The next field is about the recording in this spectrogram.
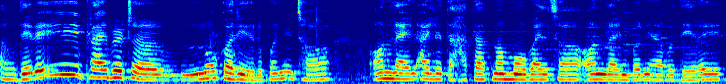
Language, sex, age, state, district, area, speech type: Nepali, female, 60+, West Bengal, Darjeeling, rural, spontaneous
